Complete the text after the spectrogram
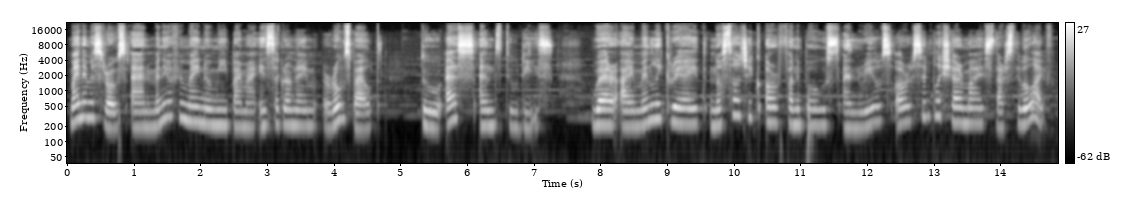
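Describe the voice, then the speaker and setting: A woman's voice: medium pitch, a little slow, dark tone, faint music behind. A young Czech woman with a light Czech accent, reading a scripted gaming video with care. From Czech Republic. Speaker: gaming YouTuber.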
